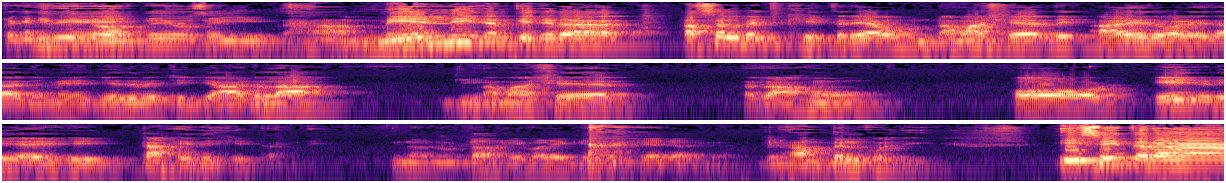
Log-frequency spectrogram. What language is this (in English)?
Punjabi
